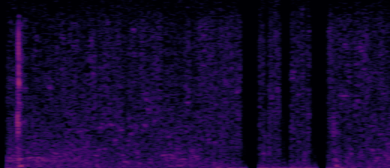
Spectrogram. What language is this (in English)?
Uzbek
